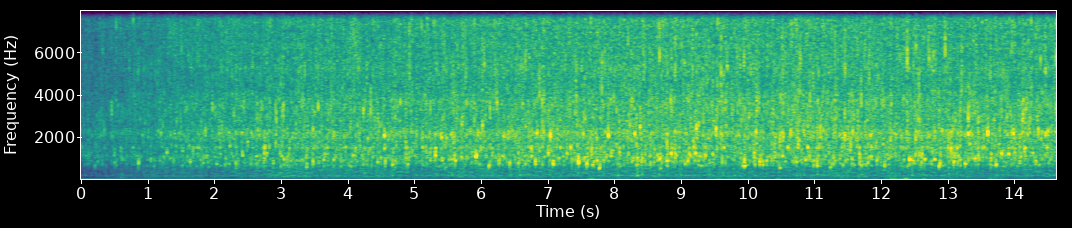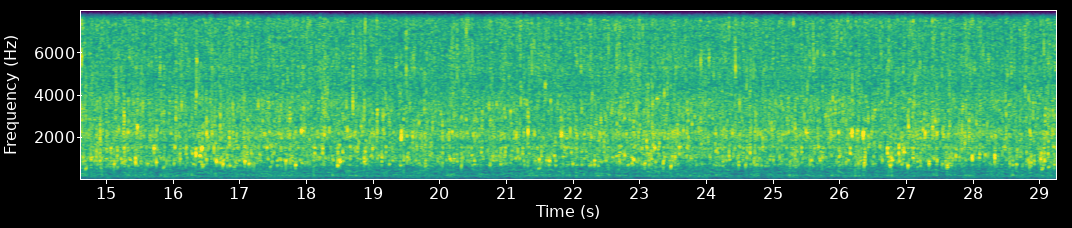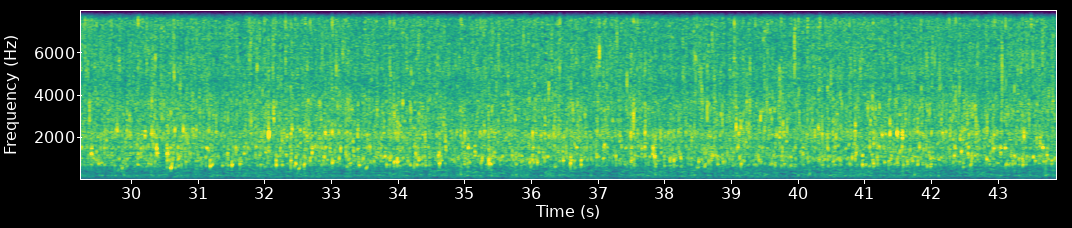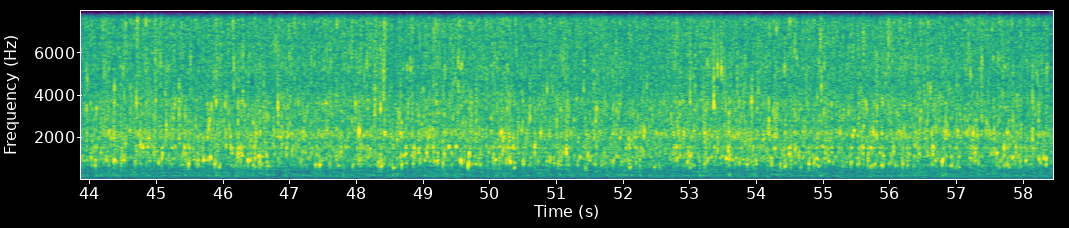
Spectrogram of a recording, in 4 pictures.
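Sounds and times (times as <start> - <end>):
water: 0.0 - 58.4.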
